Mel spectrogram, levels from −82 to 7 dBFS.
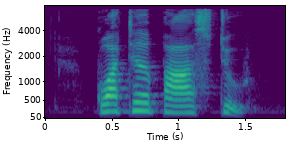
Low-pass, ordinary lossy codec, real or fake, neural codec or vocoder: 7.2 kHz; none; real; none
